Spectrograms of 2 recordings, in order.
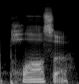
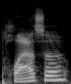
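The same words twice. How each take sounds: First: "plaza" with a broad ah as in "father"; plaza with ah sound. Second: "plaza" with a short flat a as in "plan". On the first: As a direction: say "plaza" as PLAH-zuh. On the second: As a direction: say "plaza" as PLAA-zuh, like "plan". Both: Shown as a demonstration. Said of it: "is it plaza or plaza?".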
